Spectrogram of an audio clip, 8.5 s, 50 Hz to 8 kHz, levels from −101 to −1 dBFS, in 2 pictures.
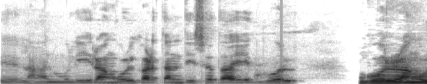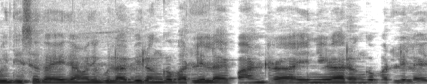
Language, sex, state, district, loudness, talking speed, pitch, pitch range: Marathi, male, Maharashtra, Sindhudurg, -18 LUFS, 155 wpm, 125 Hz, 120-130 Hz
